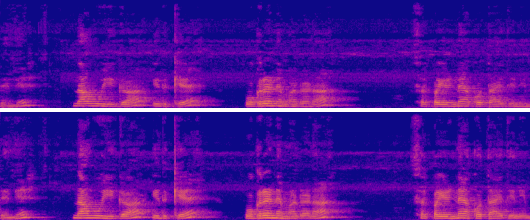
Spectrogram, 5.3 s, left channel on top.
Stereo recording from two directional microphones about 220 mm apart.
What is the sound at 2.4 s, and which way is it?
A woman's voice, 45° right (ahead or behind).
